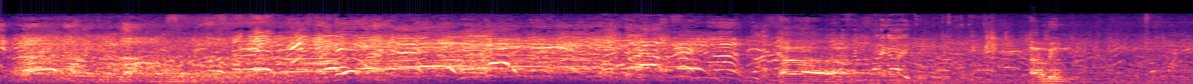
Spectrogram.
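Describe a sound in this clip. A large crowd cheers and chants loudly outdoors.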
